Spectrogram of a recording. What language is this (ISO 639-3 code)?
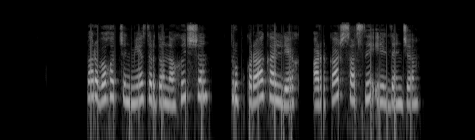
chv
